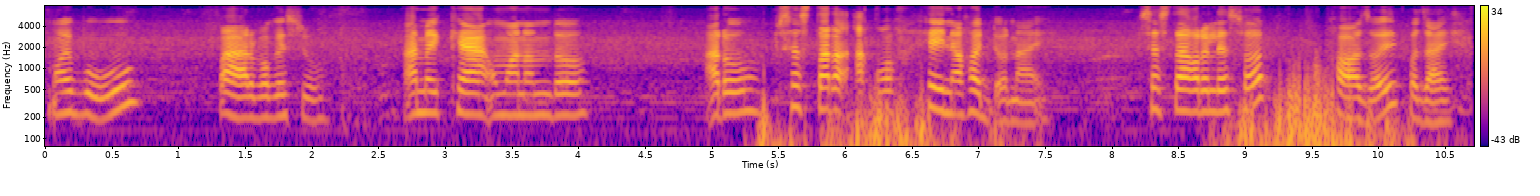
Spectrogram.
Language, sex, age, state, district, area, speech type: Assamese, female, 30-45, Assam, Nalbari, rural, spontaneous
